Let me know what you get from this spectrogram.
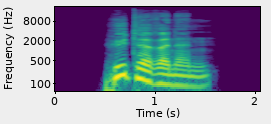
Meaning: plural of Hüterin
- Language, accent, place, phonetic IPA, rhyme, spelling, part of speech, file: German, Germany, Berlin, [ˈhyːtəʁɪnən], -yːtəʁɪnən, Hüterinnen, noun, De-Hüterinnen.ogg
